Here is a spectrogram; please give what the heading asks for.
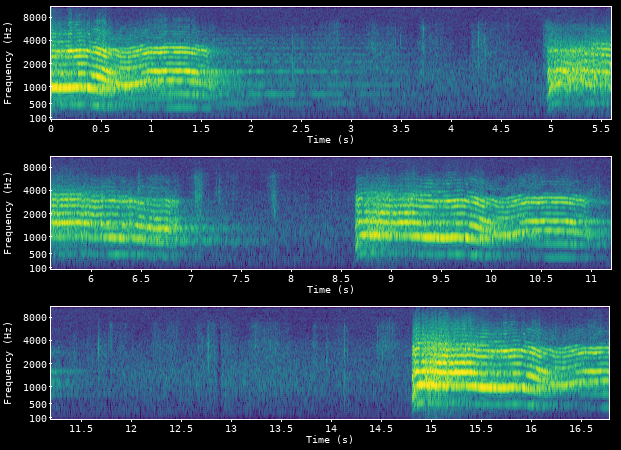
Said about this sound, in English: the skull's angry screams reverberate for miles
